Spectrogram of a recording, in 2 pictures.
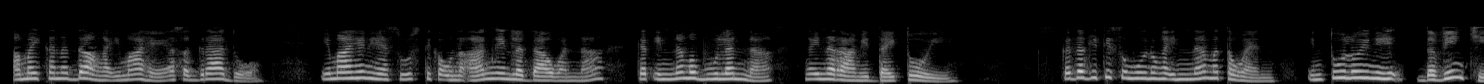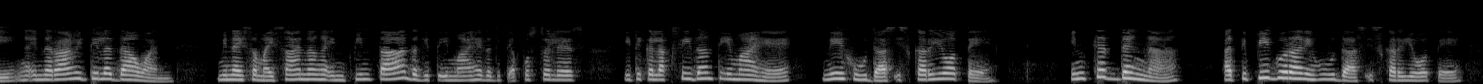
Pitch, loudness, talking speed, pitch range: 230 Hz, -25 LUFS, 115 wpm, 195-260 Hz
